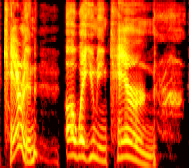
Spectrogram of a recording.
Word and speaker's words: Cairn: Oh wait, you mean Cairn? Yes, Cairn. Although I guess you pronounce Karen the same way.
